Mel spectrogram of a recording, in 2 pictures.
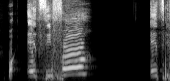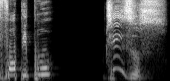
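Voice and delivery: high, slow incredulous repetition; appalled disbelief. Real, not acted. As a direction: echo it back in stunned horror. Repeats death toll in shock.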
